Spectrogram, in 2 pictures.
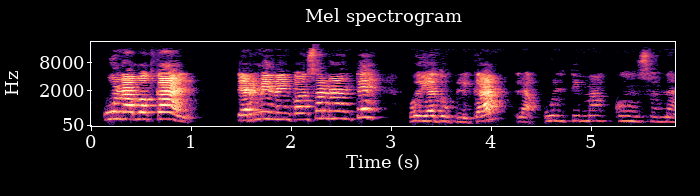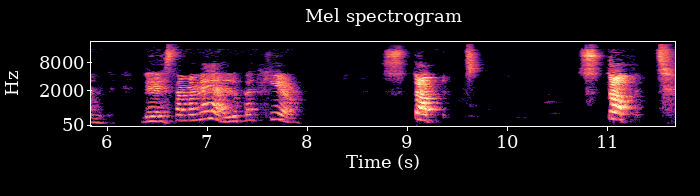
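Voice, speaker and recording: Woman, teacher for kids, bright and deliberate, roomy sound. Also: sits high, animated, recorded from a distance. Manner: patient, repeats words slowly and switches between English and Spanish. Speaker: English teacher. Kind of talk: recorded online class for children.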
